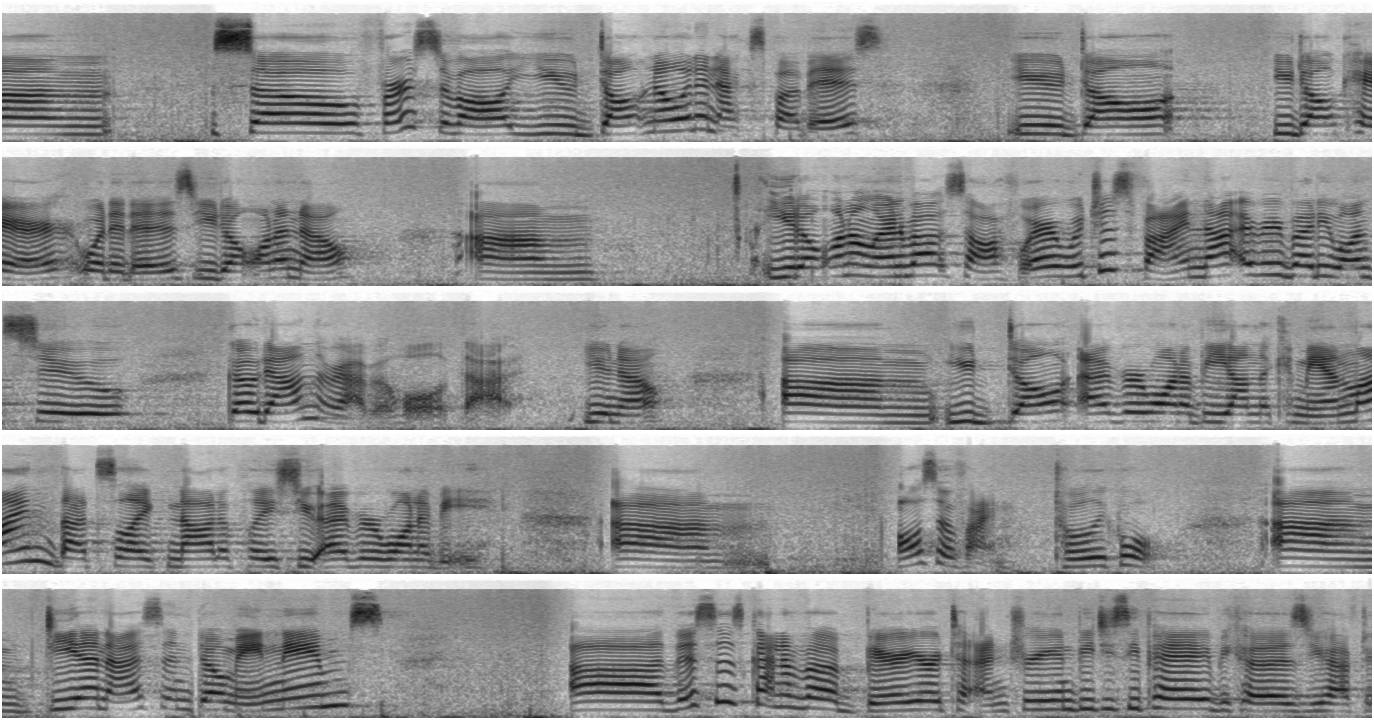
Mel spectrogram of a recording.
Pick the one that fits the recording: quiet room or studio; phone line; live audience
live audience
